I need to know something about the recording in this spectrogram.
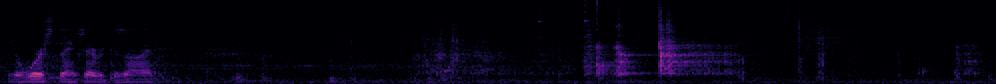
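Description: A plastic fuel can bumps and rattles as it is handled.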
